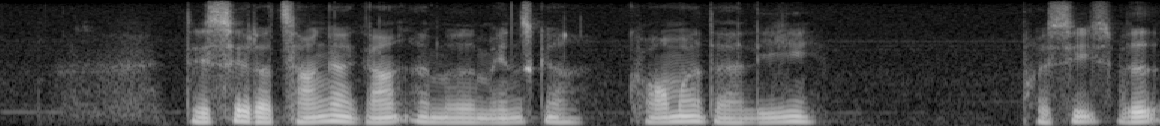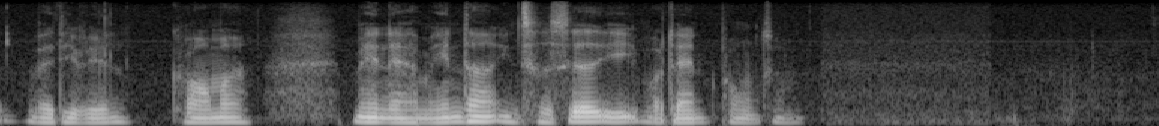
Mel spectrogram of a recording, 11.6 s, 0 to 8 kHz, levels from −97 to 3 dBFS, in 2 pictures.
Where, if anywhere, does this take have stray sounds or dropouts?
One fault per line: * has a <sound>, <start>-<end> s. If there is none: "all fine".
all fine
